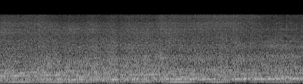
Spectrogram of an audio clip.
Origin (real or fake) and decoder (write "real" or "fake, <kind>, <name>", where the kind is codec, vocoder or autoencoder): fake, codec, SNAC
